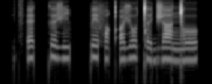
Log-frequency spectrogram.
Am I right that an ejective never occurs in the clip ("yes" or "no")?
no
